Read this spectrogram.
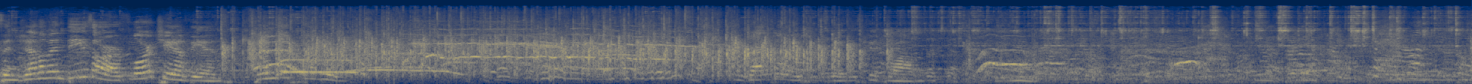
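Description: A crowd of children and adults cheers and shouts excitedly nearby.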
